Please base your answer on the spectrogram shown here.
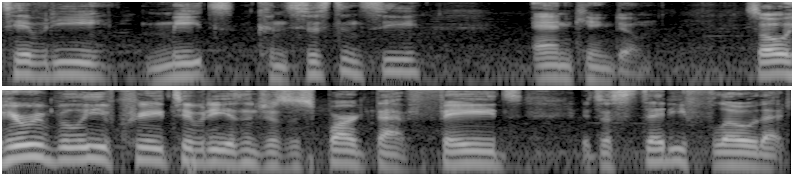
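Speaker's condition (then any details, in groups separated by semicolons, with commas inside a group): No condition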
